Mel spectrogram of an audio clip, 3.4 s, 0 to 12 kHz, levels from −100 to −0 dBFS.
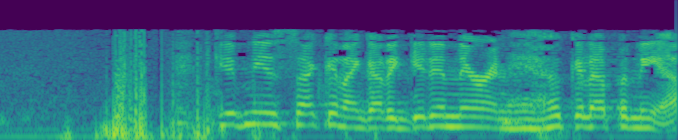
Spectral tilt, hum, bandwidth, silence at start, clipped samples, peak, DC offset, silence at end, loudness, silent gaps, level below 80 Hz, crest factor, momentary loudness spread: -5 dB/octave; none; 6.4 kHz; 0 s; under 0.1%; -4 dBFS; under 0.1%; 0 s; -19 LUFS; none; -36 dBFS; 16 dB; 7 LU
